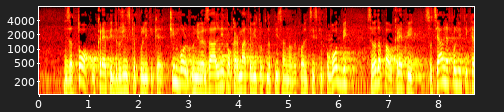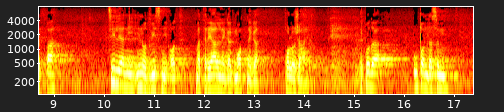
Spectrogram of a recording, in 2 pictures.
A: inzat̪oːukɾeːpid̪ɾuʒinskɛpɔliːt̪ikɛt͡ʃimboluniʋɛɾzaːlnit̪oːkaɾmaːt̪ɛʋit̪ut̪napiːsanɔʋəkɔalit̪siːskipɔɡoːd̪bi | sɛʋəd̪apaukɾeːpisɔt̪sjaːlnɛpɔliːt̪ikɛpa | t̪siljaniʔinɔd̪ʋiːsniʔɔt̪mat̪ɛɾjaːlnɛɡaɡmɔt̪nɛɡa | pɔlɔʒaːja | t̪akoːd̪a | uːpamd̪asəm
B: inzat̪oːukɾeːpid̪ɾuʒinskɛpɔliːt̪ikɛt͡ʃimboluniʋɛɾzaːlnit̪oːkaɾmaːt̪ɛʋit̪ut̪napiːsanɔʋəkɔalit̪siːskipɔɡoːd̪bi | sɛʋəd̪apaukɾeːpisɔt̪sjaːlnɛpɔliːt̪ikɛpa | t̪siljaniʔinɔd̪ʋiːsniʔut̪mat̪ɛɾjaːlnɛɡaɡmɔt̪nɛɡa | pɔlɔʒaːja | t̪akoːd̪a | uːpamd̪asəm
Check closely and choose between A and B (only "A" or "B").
A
